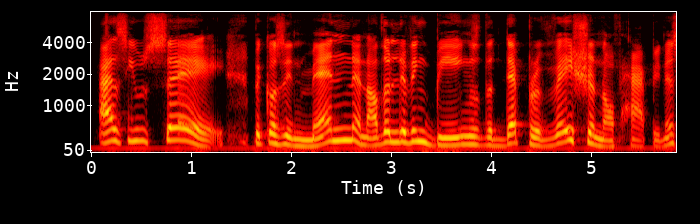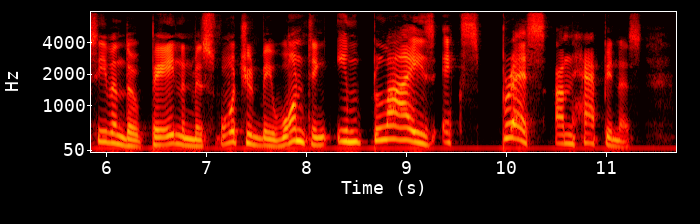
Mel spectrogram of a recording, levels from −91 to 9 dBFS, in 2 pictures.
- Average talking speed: No, slow, 125 wpm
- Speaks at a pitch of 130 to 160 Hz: No, medium, 180 Hz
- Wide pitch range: Yes, wide, 7.5 semitones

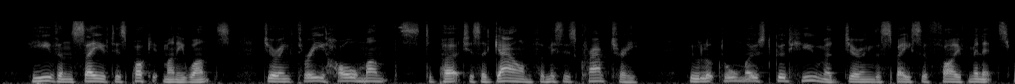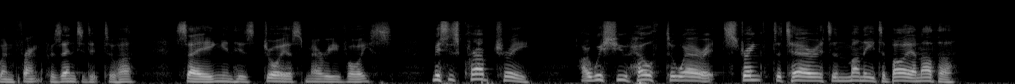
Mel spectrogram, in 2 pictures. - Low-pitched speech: Yes, low, 130 Hz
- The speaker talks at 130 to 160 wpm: No, average, 175 wpm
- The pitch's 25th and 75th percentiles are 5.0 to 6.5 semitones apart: Yes, wide, 5.6 semitones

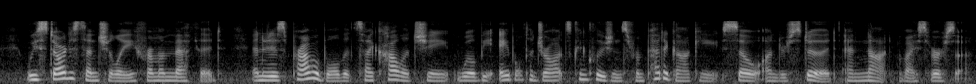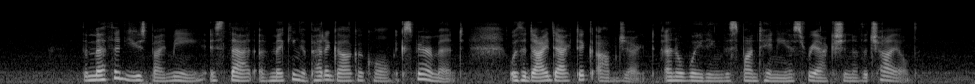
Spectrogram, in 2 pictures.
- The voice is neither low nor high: Yes, medium, 175 Hz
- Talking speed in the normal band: Yes, average, 155 wpm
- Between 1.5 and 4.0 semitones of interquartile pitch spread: Yes, average, 3.0 semitones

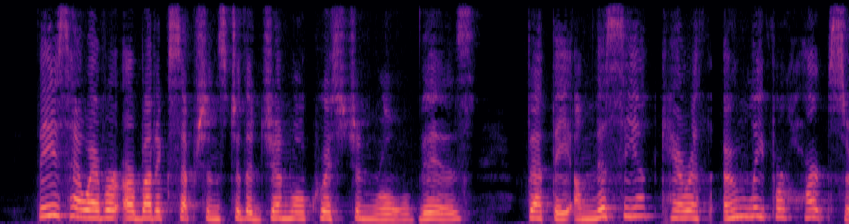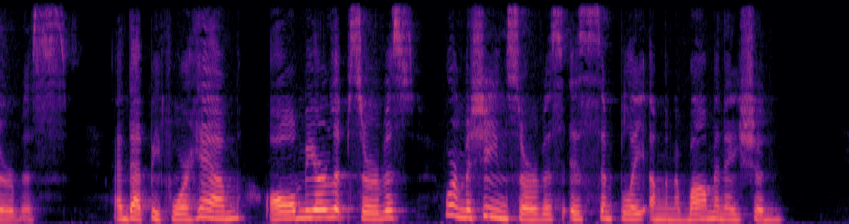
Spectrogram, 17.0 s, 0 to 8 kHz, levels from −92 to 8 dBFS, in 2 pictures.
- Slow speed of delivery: Yes, slow, 120 wpm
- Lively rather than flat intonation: No, average, 3.9 semitones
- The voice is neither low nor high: No, high, 245 Hz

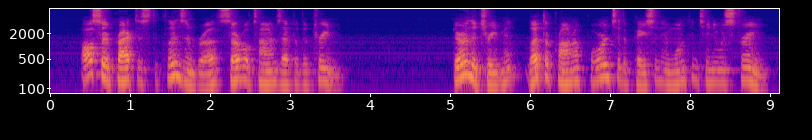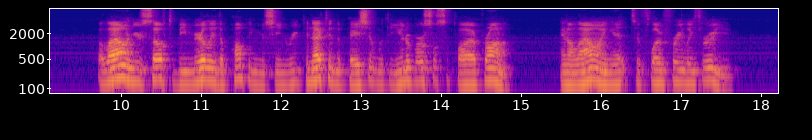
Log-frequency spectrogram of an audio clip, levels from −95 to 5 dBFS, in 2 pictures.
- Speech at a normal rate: Yes, average, 160 wpm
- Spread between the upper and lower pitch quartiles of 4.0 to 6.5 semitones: No, average, 3.4 semitones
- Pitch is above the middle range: No, medium, 140 Hz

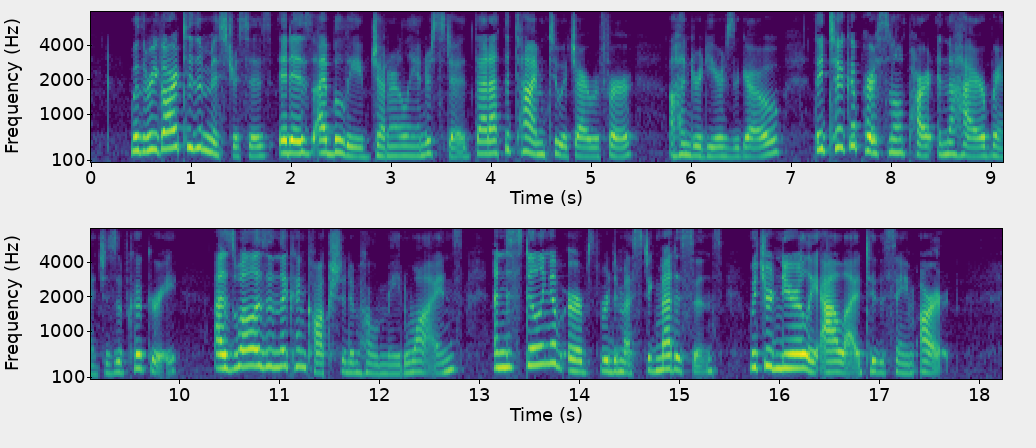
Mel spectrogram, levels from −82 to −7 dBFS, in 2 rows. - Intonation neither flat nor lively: No, wide, 6.8 semitones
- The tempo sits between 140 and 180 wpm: No, average, 195 wpm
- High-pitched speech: Yes, high, 225 Hz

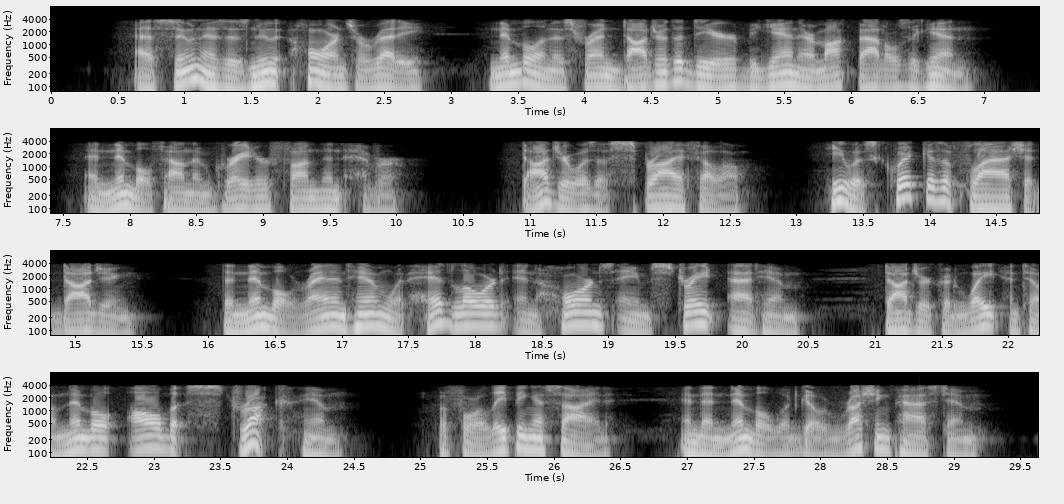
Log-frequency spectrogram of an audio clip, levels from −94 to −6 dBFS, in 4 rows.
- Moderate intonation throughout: No, wide, 5.9 semitones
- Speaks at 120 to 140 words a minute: No, average, 150 wpm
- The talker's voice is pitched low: Yes, very low, 90 Hz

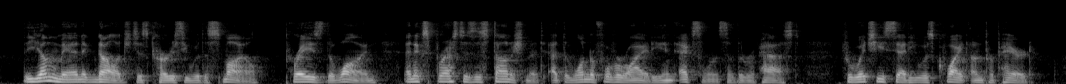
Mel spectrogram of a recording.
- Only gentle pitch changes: No, average, 3.9 semitones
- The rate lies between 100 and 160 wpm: No, average, 185 wpm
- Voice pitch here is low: Yes, low, 100 Hz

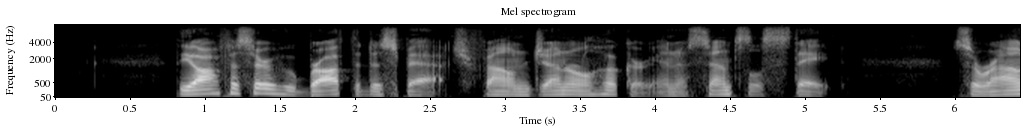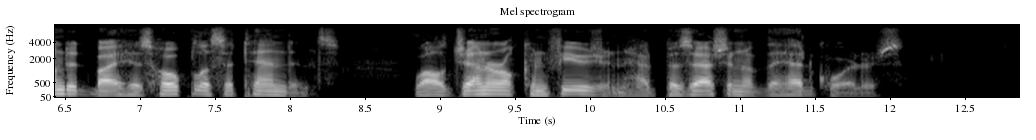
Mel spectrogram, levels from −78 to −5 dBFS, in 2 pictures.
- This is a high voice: No, low, 105 Hz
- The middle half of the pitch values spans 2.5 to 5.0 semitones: Yes, average, 3.1 semitones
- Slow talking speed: Yes, slow, 120 wpm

